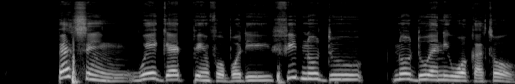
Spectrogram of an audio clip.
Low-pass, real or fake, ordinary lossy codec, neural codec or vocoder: none; fake; none; vocoder, 48 kHz, 128 mel bands, Vocos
